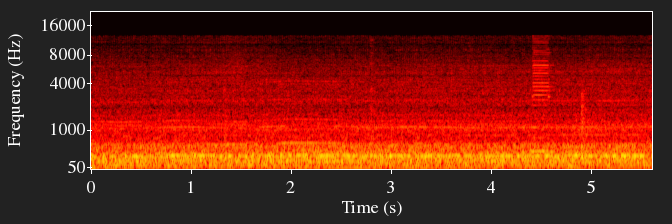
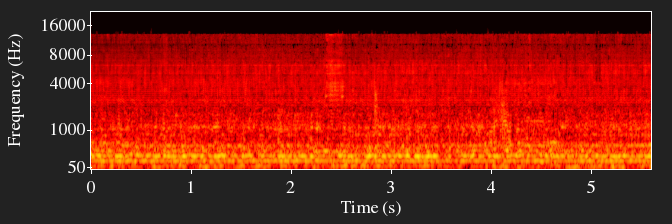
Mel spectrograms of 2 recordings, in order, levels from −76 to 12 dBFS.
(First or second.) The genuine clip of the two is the first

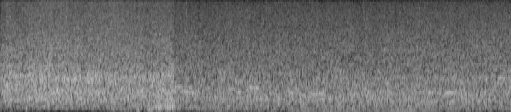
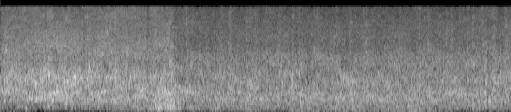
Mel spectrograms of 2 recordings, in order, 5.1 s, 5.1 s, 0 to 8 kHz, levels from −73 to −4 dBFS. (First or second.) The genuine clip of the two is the first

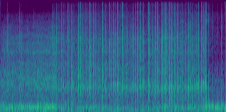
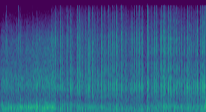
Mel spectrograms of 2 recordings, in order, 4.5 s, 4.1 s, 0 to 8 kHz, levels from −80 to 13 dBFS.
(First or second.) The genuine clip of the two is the second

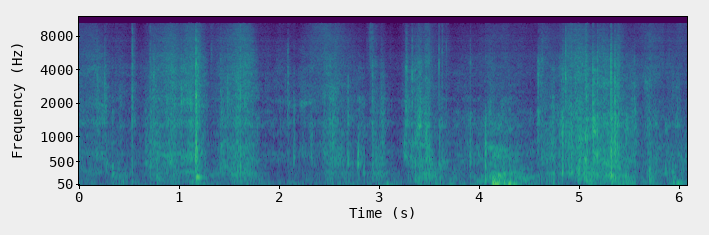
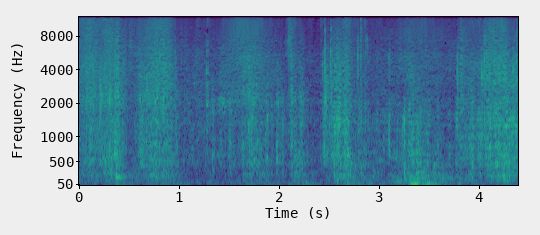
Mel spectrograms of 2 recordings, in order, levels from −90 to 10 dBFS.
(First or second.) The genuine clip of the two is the second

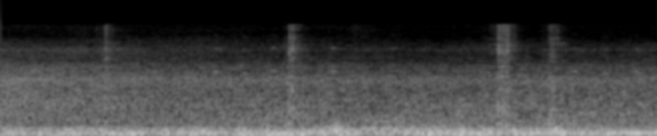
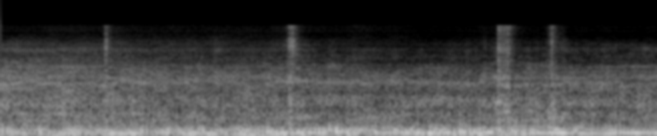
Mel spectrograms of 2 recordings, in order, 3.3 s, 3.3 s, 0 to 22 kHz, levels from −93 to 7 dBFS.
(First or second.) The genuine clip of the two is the first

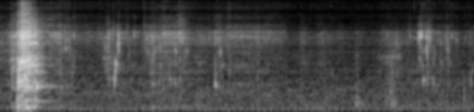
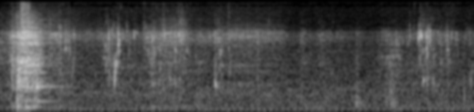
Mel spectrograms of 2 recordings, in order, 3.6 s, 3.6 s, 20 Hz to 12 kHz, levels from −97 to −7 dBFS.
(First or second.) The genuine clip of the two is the second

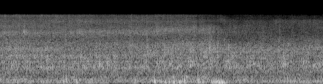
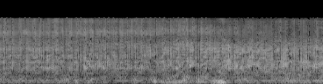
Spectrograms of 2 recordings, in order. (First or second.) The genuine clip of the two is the first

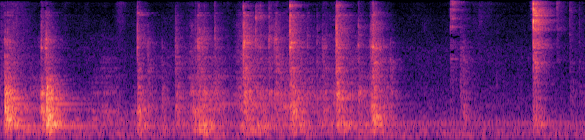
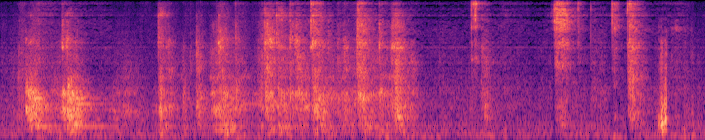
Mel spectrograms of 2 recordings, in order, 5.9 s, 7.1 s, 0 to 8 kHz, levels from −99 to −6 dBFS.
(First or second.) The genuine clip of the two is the first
